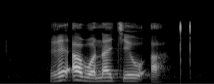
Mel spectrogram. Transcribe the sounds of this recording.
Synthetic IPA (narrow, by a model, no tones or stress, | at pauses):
ɣɛʔabɔnat͡ʃʼeʊʔa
